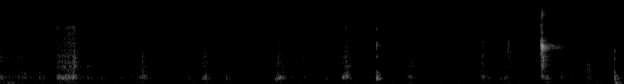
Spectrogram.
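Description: Close-up chewing of a crispy coated hash brown fry: a run of crunching chews, roughly one every half second or so, with one sharp, much louder click a little after five seconds in.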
